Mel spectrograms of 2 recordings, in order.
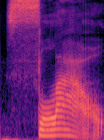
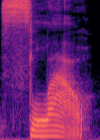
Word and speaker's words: Slough: a place in the uk near reading called slough which is also spelled o-u-g-h i used to go to school in slough that's not true i didn't actually but uh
